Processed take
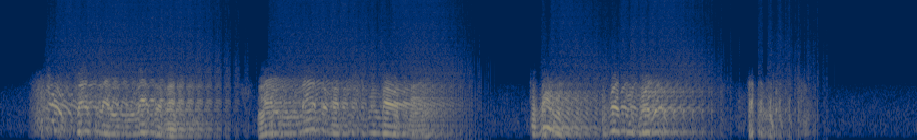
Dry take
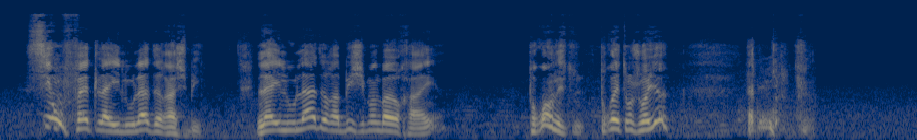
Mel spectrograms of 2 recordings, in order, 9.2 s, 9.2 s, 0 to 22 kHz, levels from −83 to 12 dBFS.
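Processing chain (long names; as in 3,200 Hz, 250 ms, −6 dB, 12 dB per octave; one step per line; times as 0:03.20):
full-wave rectification
single-sideband voice off tune −54 Hz 170–2,100 Hz
feedback echo at a low word length 94 ms, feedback 80%, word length 8 bits, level −6.5 dB
level +3 dB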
